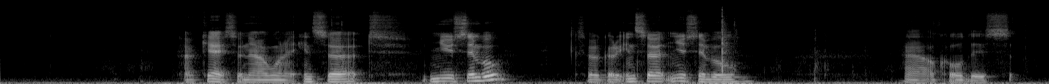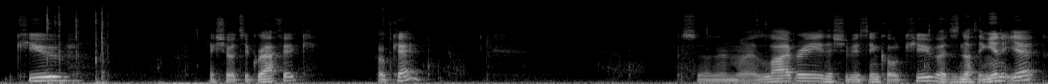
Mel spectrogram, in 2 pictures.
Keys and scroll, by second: 10.9-12.0 typing.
